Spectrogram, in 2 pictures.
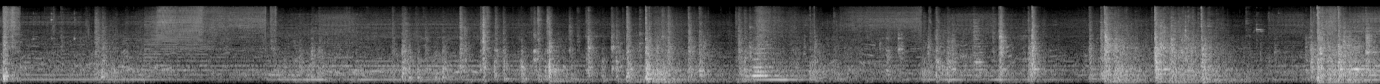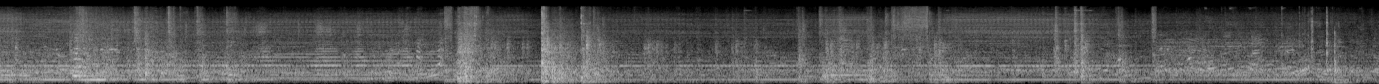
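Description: Ron Arad's 'Sticks and Stones' crushing machine compacting steel wire chairs: a steady machine hum under a run of cracking, crunching and snapping metal. The loudest snaps come in clusters about a quarter of the way in, near the middle, and about two-thirds through.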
